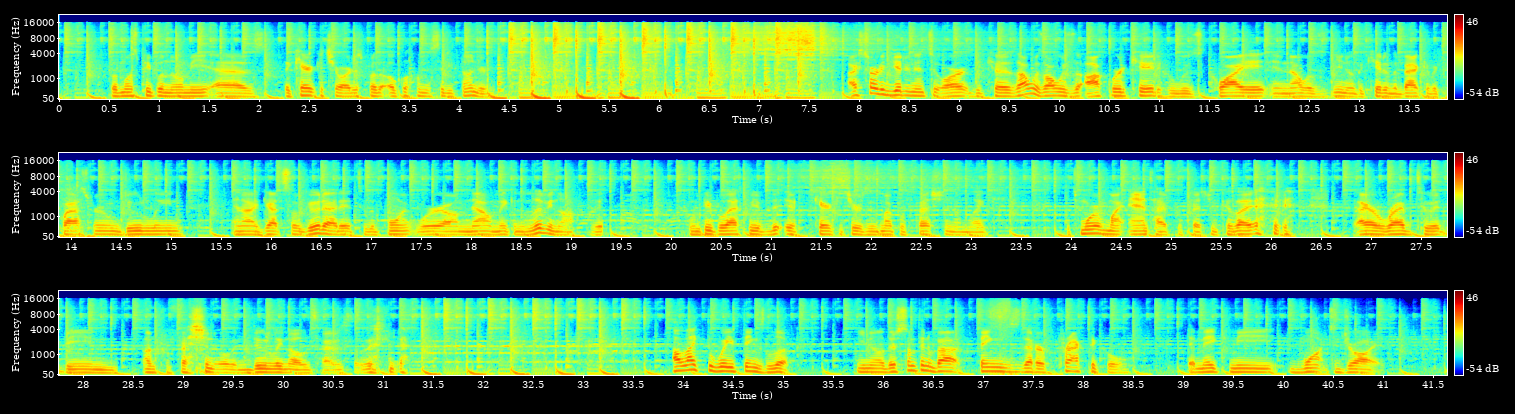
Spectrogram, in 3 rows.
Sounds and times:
Music: 0:00.0 - 0:41.6
Speech: 0:00.5 - 0:04.4, 0:07.9 - 0:23.2, 0:24.0 - 0:26.2, 0:26.8 - 0:31.3, 0:33.9 - 0:41.0.

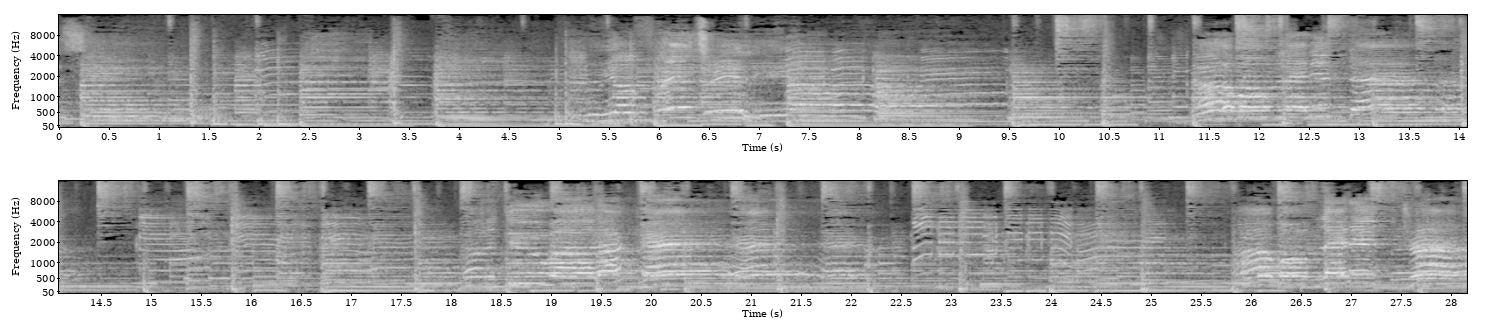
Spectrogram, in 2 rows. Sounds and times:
Music: 0:00.0 - 0:28.1.

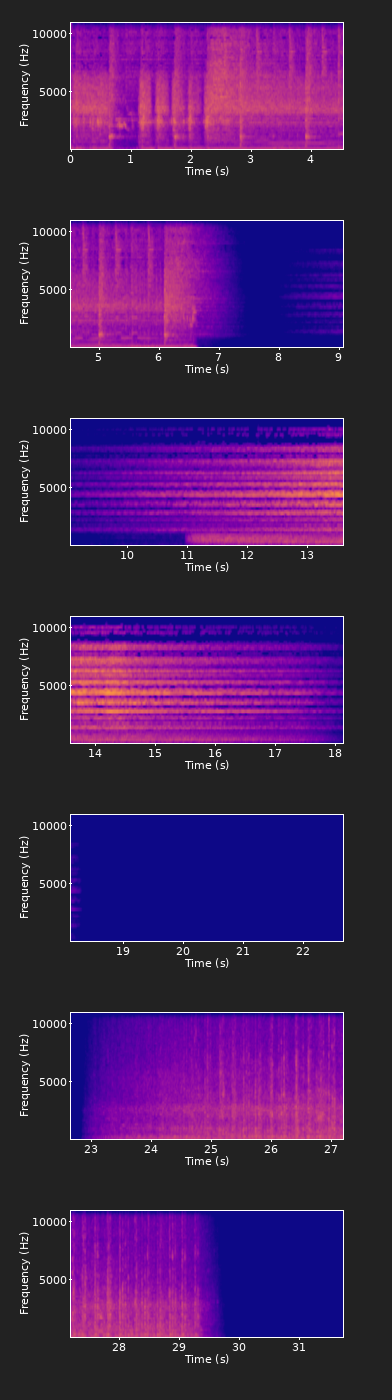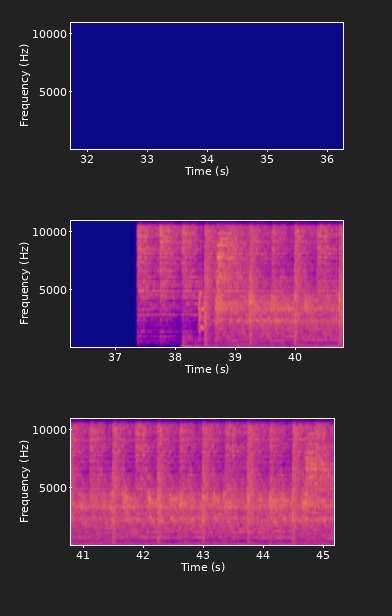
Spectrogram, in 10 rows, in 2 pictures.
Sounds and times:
Vehicle: 0:22.9 - 0:29.7
Speech: 0:26.6 - 0:28.0.

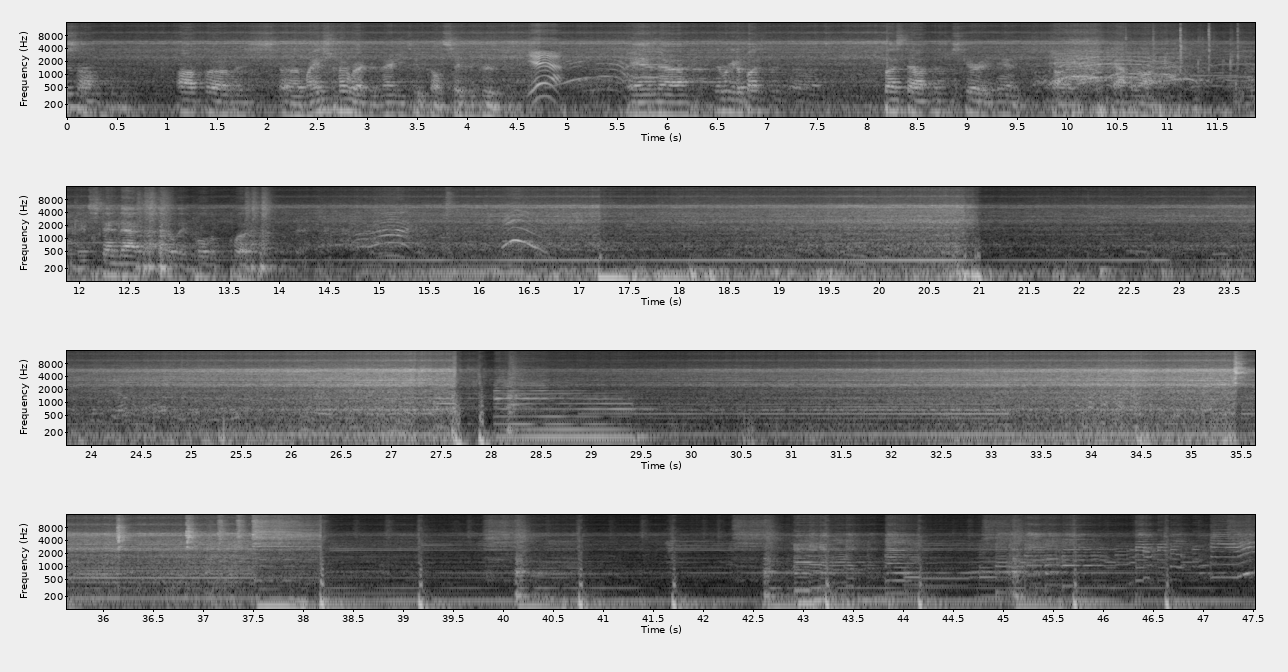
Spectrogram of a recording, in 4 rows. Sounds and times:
Bass guitar: 0:00.0 - 0:47.5
Speech: 0:01.1 - 0:05.0, 0:11.8 - 0:14.0.

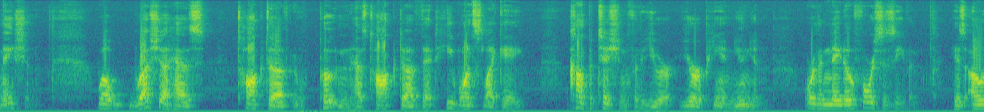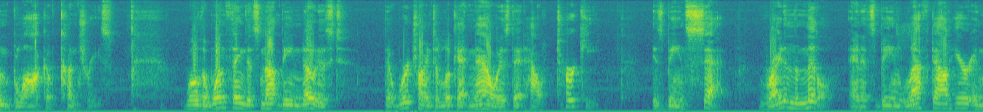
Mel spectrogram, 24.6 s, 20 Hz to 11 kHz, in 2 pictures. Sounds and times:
Speech: 0:00.0 - 0:00.5, 0:01.2 - 0:13.8, 0:14.6 - 0:19.8, 0:20.4 - 0:24.5.

